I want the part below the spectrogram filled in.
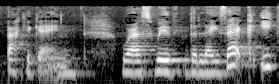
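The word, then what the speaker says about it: LASEK: First of all is the LASIK, which is spelt with an IK, and the other one sounds exactly the same, but it's spelt with the EK, LASIK.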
